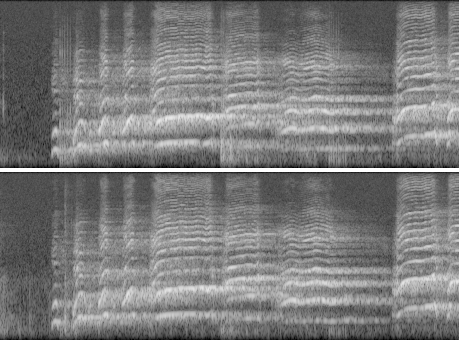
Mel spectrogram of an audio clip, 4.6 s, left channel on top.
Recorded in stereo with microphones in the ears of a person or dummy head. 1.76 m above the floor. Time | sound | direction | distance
0.5 | laughter | centre (ahead or behind) | 3.5 m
